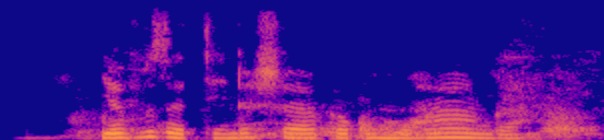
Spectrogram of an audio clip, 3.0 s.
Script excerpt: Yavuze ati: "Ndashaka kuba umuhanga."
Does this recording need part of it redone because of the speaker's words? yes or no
yes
